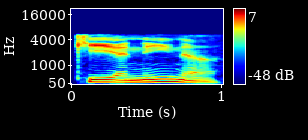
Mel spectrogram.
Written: Chianina

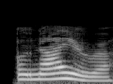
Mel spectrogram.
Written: oneiro

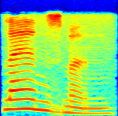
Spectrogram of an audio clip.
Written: landsman

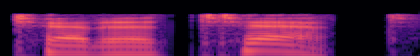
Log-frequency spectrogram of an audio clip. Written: tete-a-tete

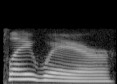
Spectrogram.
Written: playwear

